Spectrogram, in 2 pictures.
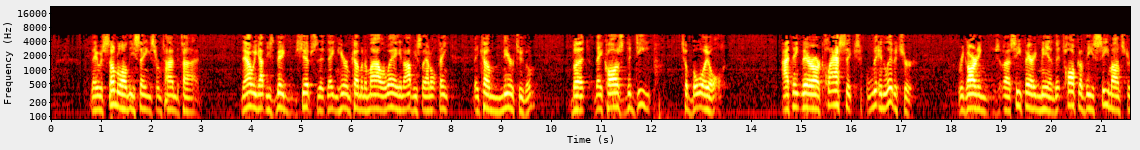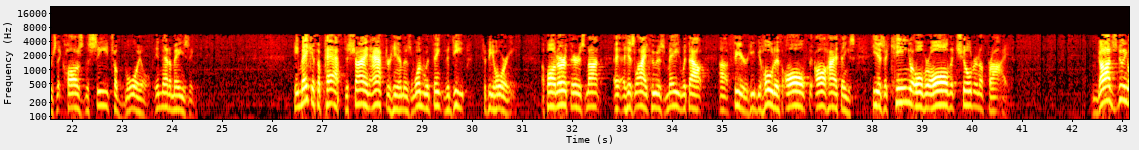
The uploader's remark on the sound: Ketha Heights Baptist Church ~ Live Broadcast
